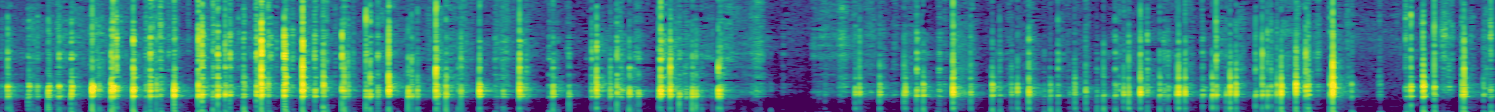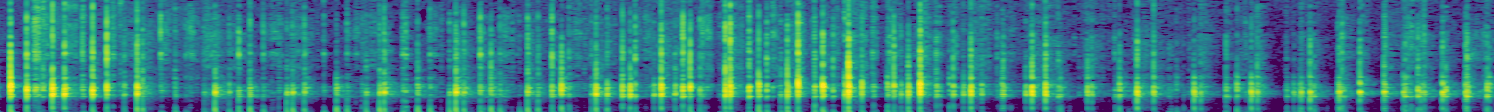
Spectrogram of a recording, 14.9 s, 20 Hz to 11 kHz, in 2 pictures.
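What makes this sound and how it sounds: A small, solid, pale wooden cube held in the hands is tapped quickly with fingertips and nails, producing a dense, rapid stream of dry, clicky taps with a bright woody tone centered around 2 kHz. Each tap dies almost instantly, and the rattling flurry continues throughout with only brief pauses near 4 and 7 seconds.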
